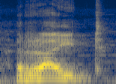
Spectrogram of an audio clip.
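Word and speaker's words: right: राइट। इस राइट word में जी और एच साइलेंट होते हैं।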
